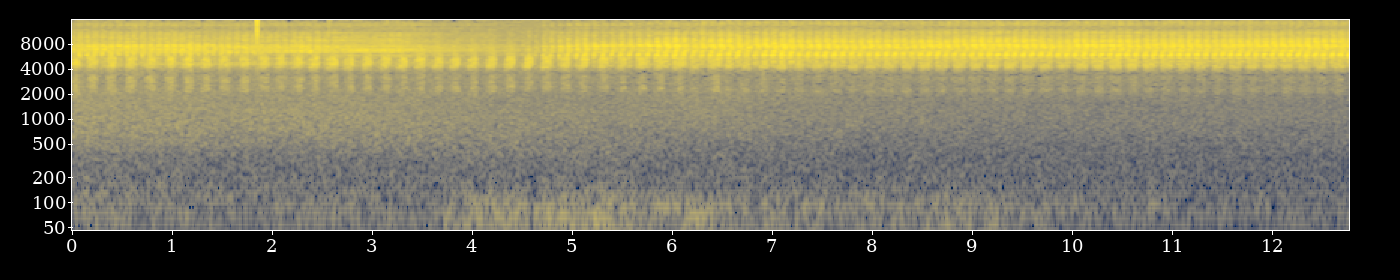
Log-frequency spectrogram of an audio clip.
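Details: Cicadas singing en masse: shrill, continuous buzzing that swells and pulses rhythmically about three times a second, with a quieter raspy layer below and a dull low rumble underneath.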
